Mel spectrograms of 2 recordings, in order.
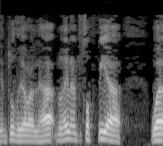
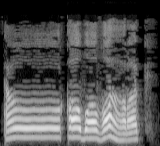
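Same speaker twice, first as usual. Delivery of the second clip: أنقض ظهرك slow, high and louder, dad and dha kept apart; clear dad and dha; 6 semitones higher, 6 dB louder, much slower than usual. Shown as a demonstration. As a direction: stretch أنقض ظهرك so both letters ring out. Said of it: "عليك أن تظهرها".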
